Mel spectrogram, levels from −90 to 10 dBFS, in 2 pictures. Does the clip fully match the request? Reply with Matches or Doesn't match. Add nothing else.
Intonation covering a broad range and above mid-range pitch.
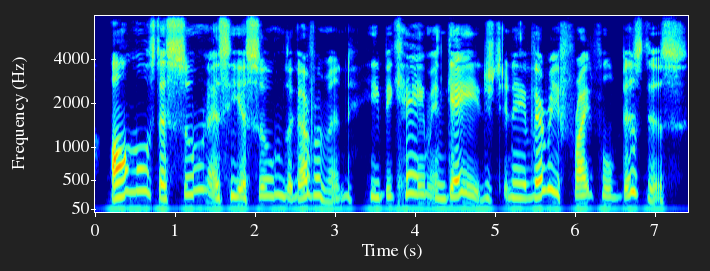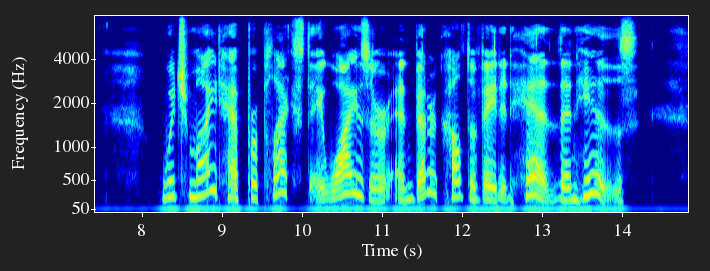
Matches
